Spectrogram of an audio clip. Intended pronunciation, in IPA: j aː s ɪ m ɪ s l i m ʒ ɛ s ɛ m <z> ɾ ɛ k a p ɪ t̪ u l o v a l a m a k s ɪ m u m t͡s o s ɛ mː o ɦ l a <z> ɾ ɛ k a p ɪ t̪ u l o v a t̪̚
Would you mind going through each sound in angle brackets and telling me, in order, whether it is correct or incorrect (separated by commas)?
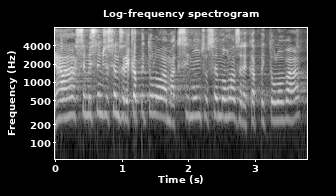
correct, correct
